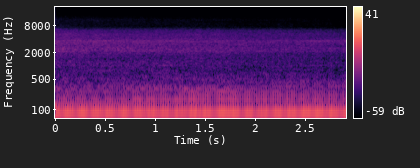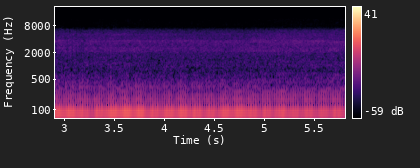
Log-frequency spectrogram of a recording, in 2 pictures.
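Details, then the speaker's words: Volkswagen Golf MK3 VR6 after new silicone coolant hoses, an oil cooler leak repair and an oil change, idling while warming up to bleed air from the cooling system; deep, steady, even rumble, no knocks or misses; normal idle. "She's running pretty good."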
